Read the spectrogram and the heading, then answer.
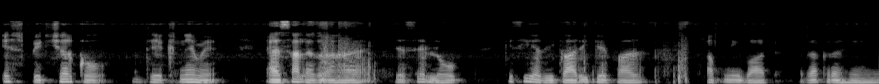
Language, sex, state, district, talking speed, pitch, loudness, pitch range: Hindi, male, Madhya Pradesh, Umaria, 135 wpm, 100 Hz, -24 LUFS, 95-110 Hz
